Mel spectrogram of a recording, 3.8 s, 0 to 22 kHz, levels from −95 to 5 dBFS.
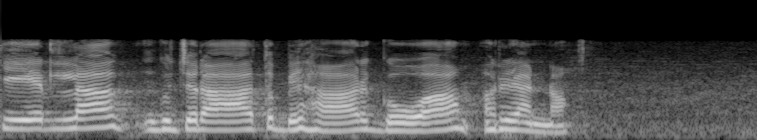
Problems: none marked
